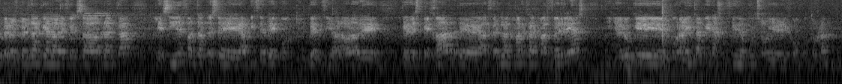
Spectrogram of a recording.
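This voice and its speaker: A male football analyst explaining a live match in a slightly high, even voice. He sounds roomy and a little distant from the mic.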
